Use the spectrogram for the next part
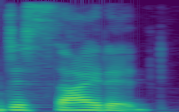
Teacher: decided의 D는 모음사에 끼어서 굴러가는 소리로 decided.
